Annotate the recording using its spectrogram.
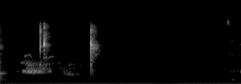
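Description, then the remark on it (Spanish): Three crisp finger snaps ring out, two in quick succession and a third after a short pause of quiet. “Es un chasquido. Mira, son mis dedos.”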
